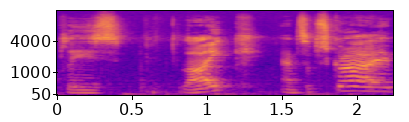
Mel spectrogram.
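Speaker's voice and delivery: very slow, oddly drawn-out, stretched-out delivery.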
